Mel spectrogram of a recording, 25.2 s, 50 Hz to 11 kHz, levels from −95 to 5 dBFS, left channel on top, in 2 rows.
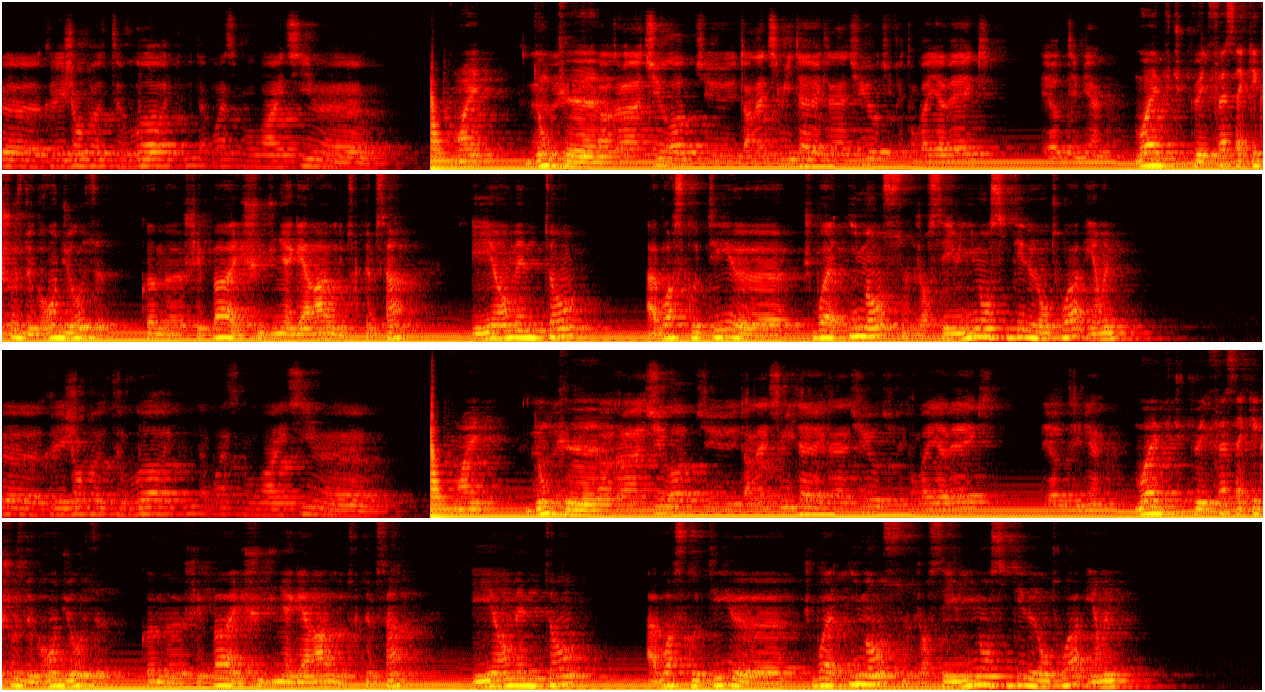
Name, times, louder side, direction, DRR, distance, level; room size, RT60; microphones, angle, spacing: voice 1, 0.0-3.7 5.2-5.7 6.0-9.9 10.4-11.1 12.0-12.3, left 1 dB, 75° left, 6 dB, 7.3 m, -40 dB
sound 1, 4.3-22.3, right 2 dB, 85° right, 0.9 m, -30 dB
voice 2, 4.5-4.9 5.2-6.1 11.3-13.7 14.1-16.7 17.3-18.5 19.1-23.8, left 1 dB, 50° left, 9 dB, 1.4 m, -27 dB
28.0 x 22.5 x 8.0 m, 0.91 s
head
